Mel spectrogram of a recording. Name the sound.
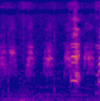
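ducks quacking near water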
